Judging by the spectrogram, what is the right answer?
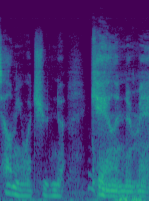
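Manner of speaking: very quiet, slow, low, sultry seductive whisper. Acting out a character's line to another character, in a mock-seductive whisper. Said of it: "whispering, like seductively".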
